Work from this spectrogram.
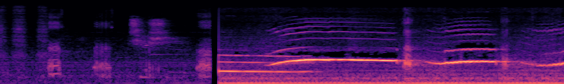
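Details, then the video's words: Puppy howling for the first time: a human voice speaks briefly, then a sustained high howl glides upward and holds. It wavers slightly and repeats over a steady low background hum. "Cute Puppies Howl For The First Time"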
